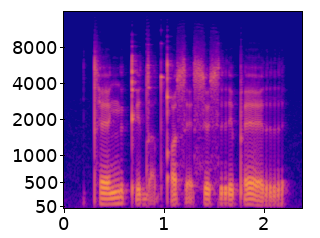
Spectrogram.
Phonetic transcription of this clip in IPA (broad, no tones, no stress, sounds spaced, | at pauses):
tʰ ɛ ŋ ø kʼ e d a̰ d qʼ o s ɛ̰ s ø s r e pʼ ɛ r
